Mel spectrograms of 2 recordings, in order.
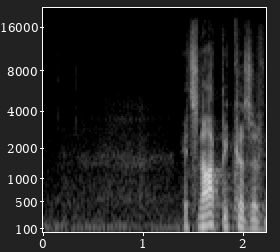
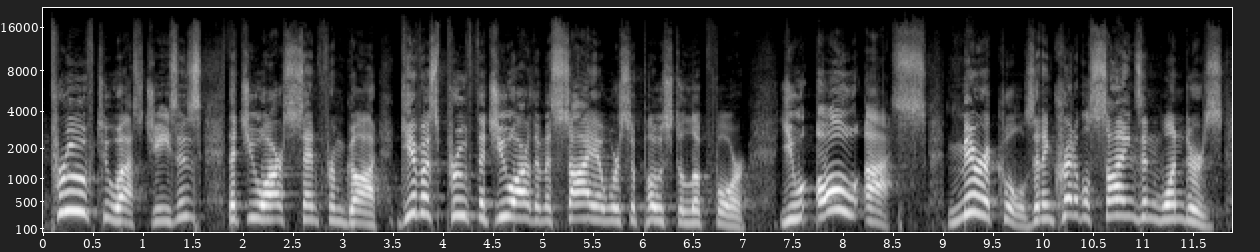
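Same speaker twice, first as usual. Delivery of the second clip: loud, higher, insistent challenge; demanding accusers; 7 semitones higher, 6 dB louder than usual. Acted. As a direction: demand proof, hitting the key words hard. Accusers demand proof from Jesus.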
